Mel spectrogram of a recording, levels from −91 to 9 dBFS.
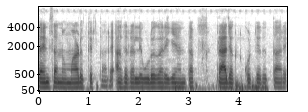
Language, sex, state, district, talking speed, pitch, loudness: Kannada, male, Karnataka, Bellary, 110 wpm, 115 Hz, -22 LUFS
